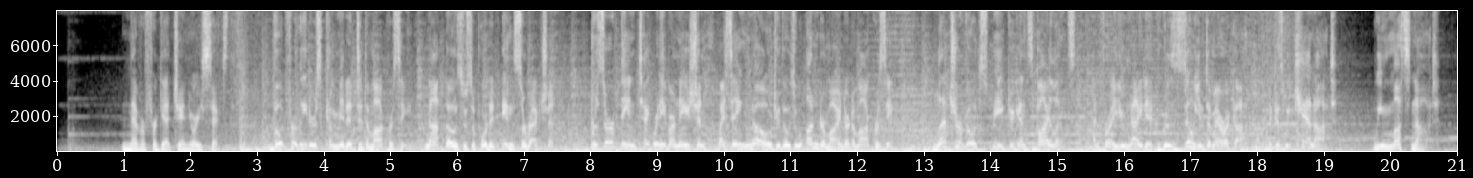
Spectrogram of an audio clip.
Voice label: Mission Driven Political Ad VO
